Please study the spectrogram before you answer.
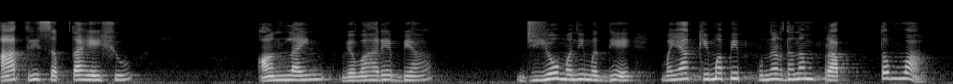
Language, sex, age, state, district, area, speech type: Sanskrit, female, 60+, Maharashtra, Nanded, urban, read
